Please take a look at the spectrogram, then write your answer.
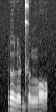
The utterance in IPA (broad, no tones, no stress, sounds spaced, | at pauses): ɾ ɵ l ø ɖ͡ʐ ɵ ŋ ɔ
